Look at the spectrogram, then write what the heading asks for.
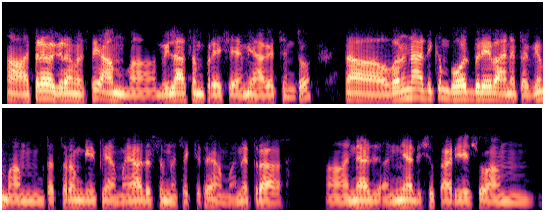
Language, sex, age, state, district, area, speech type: Sanskrit, male, 18-30, Karnataka, Mandya, rural, conversation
